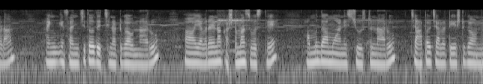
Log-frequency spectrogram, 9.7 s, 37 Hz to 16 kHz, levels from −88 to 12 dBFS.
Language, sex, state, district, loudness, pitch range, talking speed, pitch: Telugu, female, Andhra Pradesh, Manyam, -16 LUFS, 165-185 Hz, 110 wpm, 175 Hz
